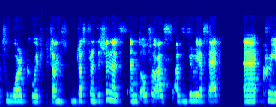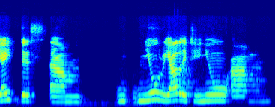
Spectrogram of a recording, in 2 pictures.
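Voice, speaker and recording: A slow-speaking woman in her thirties from Poland, with a slightly high voice. She halts and repeats words while searching for the next phrase, and the audio is dull and lo-fi. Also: a bit bright. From Eastern Wielkopolska, Poland. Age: 30s. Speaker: just transition activist. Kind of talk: online panel discussion.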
